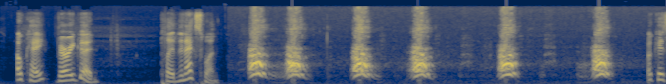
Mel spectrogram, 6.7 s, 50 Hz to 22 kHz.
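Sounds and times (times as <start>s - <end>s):
speech: 0.2s - 1.0s, 1.6s - 2.2s, 6.5s - 6.6s
scared dog barking nervously: 2.4s - 6.2s.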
